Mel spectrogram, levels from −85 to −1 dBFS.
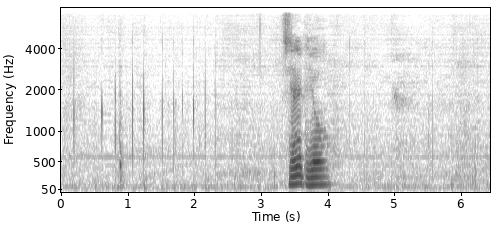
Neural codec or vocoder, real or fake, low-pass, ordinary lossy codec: codec, 44.1 kHz, 2.6 kbps, SNAC; fake; 7.2 kHz; none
